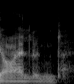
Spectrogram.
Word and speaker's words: island: No, this this is anybody who lives on any island.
